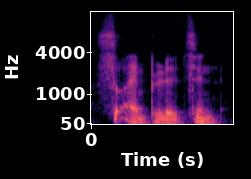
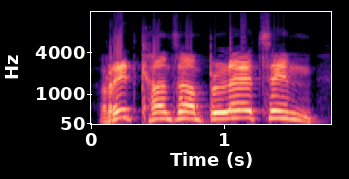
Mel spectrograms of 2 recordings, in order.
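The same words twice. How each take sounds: First: Low, soft dismissive thought; private disbelief. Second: High, loud dismissive call; loud retort. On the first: Petrus privately dismisses the idea, low and soft. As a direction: say it under your breath to yourself. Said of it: "Denkt sich der Petrus". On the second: Petrus calls back to the supposed ghost, loud scornful retort. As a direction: shout the disbelief across the water. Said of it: "und sagt". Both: Acted.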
